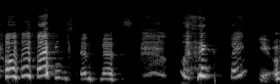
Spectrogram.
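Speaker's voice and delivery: high, laughing thank-you; laughing amazement. Retold or imitated. Woman thanking Nathan for the house, laughing high. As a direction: giggle through grateful surprise.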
